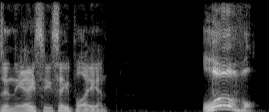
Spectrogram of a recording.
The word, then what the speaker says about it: Louisville: the a play in Louisville Louisville that's how they say it blame them not me mhm Louisville Louisville uh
